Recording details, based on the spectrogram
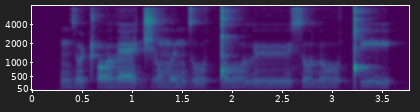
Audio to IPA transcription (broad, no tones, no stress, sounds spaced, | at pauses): n z o ʈʰ ɔ l æ d͡ʒ ɤ m ə n d o ǃ oː l øː s o l oː ǃʼ e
